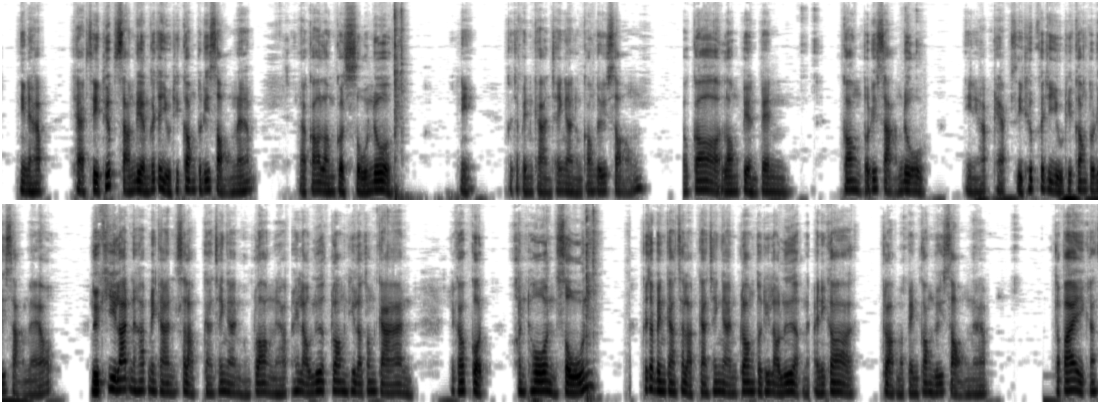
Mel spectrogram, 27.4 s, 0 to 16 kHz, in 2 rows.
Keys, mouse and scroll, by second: 4.8 KP_0, 6.4-8.9 middle drag, 9.9-11.4 drag, 13.0-14.2 middle drag, 14.7 KP_0, 18.3 click, 20.9 ctrl+KP_0, 21.5-23.7 middle drag, 24.0-24.9 middle drag, 25.9 middle click, 26.7-27.4 middle drag.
